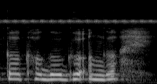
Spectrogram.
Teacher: क वर्ग में जितने अक्षर आते हैं क ख ग घ अंग यह भी कंठ से ही होते हैं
